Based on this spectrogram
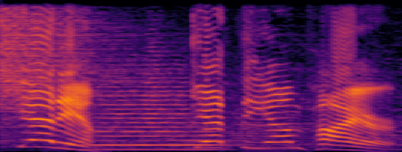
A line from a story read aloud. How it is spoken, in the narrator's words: shouted someone on the stand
